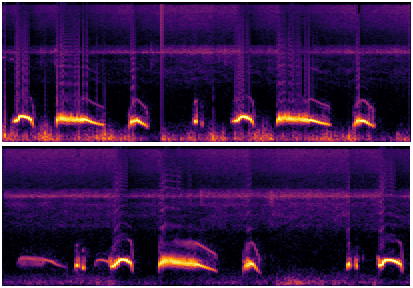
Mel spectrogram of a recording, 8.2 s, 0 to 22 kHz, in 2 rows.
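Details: Spotted dove in a 2024 training recording with natural wind behind it: a busy run of mellow coos, short hoots alternating with longer falling notes, about one phrase every two seconds, over faint wind rumble.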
